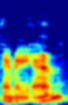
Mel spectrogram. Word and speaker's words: man: So this word is man, M-A-N, and in woman we have the same spelling. So you might think it's pronounced the same way, but because of schwa, it's not. This is man, this is mun.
